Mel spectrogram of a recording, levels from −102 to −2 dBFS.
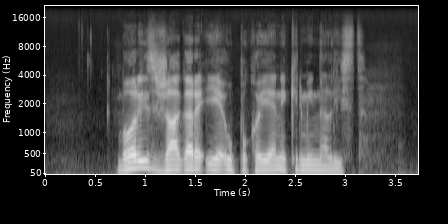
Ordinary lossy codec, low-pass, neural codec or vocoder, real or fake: none; 19.8 kHz; vocoder, 44.1 kHz, 128 mel bands, Pupu-Vocoder; fake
